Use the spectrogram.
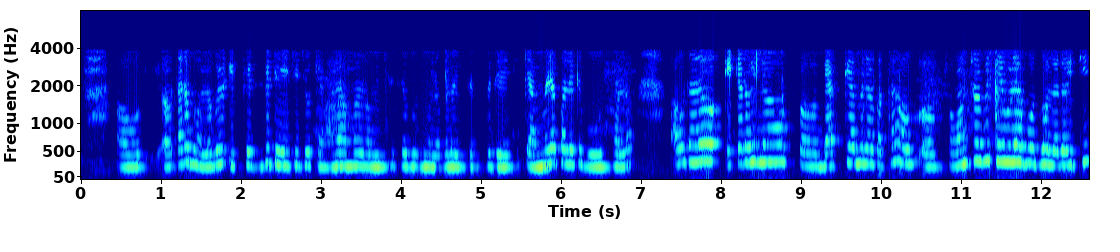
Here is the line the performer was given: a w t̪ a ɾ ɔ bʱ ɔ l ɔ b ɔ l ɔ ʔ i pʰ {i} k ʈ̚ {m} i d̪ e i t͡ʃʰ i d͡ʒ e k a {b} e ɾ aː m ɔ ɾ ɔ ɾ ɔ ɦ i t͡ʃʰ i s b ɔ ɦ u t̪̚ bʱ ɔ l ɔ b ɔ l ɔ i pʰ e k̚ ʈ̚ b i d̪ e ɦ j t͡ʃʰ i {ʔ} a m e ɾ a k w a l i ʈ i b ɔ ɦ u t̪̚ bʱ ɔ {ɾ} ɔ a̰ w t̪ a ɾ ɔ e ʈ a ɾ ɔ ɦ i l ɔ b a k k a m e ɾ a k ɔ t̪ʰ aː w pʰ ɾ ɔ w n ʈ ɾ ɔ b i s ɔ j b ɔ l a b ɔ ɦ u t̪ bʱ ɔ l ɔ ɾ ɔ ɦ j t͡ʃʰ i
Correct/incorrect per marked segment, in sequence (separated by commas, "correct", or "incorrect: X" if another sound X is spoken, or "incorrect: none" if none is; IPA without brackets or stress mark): incorrect: e, incorrect: b, incorrect: m, incorrect: k, incorrect: l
